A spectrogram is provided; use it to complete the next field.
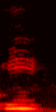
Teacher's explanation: आगे की तरफ जो हम बोले और हमारी जीभ से आगे की तरफ बोले, जैसे ई बोल के देखो, ई तो आगे से आवाज़ निकल रही है, जीभ के आगे वाले हिस्से से ई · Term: अग्र स्वर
